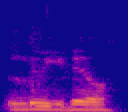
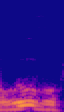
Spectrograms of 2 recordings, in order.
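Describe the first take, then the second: First: The name is said clearly, every syllable pronounced. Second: The name is said in a mumbled, reduced way. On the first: The speaker calls it wrong. "but it wasn't Louisville" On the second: The speaker calls it right. "Notice how I said it right"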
